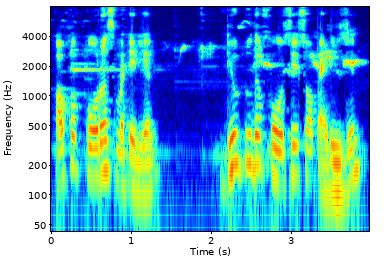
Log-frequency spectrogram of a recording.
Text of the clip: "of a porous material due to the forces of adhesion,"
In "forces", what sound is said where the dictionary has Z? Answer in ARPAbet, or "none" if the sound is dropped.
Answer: S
